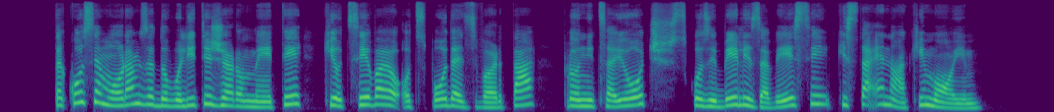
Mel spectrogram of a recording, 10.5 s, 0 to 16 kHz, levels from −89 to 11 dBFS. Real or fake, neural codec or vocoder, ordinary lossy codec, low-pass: fake; codec, 44.1 kHz, 7.8 kbps, DAC; none; 14.4 kHz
